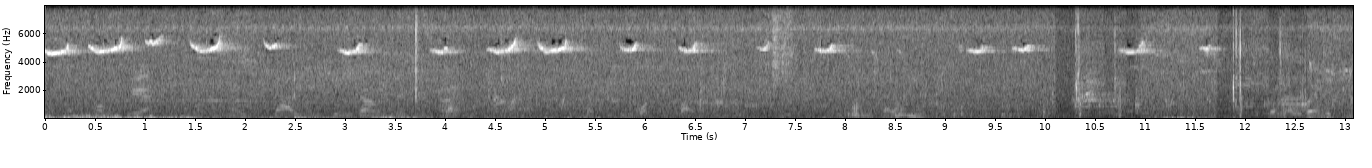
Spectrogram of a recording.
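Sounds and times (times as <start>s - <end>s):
small bird chirping: 0.0s - 10.1s, 10.7s - 11.8s
outdoor background noise: 0.0s - 13.0s.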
